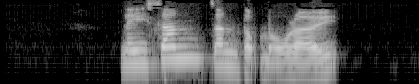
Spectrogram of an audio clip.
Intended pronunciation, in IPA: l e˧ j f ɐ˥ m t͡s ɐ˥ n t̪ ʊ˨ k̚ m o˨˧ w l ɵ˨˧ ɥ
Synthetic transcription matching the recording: l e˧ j s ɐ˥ n t͡s ɐ˥ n t̪ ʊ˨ k̚ m o˨˧ w l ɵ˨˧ ɥ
